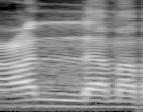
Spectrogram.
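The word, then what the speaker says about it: عَلَّمَ: করে আলিফ টেনে পড়বো আল্লামা বলতে আমরা আইন টাকে গলায় চাপ দিয়ে উচ্চারণ করব প্রত্যেকটা আইন আমরা ইনশাআল্লাহ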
